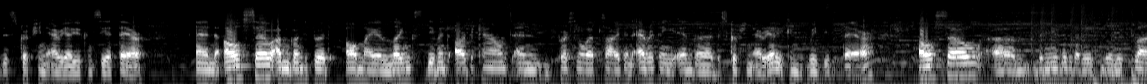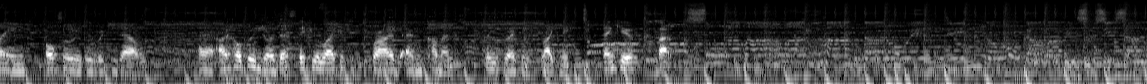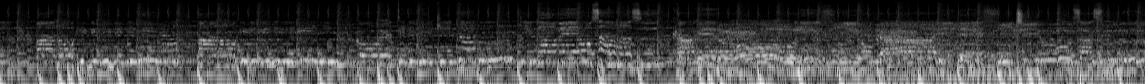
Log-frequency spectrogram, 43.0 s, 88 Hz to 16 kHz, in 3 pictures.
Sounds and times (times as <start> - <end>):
Speech: 0.0 - 1.8, 2.4 - 16.2, 16.8 - 23.2
Music: 0.0 - 42.9.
